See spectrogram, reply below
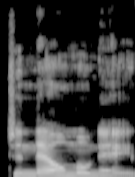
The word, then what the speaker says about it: Monáe: Janelle Monáe.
